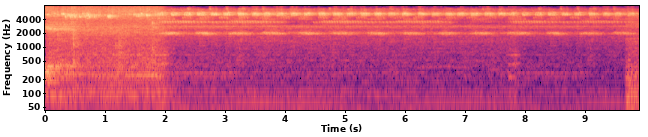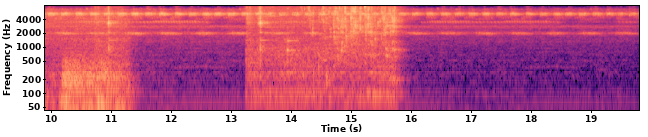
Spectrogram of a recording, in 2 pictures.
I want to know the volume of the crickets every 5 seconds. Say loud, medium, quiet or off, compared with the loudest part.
loud, medium, medium, quiet.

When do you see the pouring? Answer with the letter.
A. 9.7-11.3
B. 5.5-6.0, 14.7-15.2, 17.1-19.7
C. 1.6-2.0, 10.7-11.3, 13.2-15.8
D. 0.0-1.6
C.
